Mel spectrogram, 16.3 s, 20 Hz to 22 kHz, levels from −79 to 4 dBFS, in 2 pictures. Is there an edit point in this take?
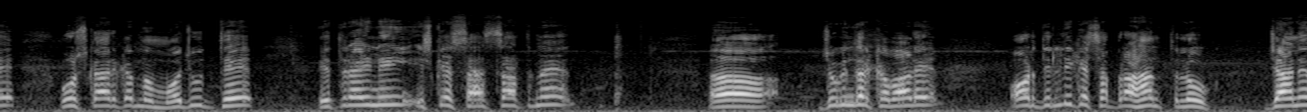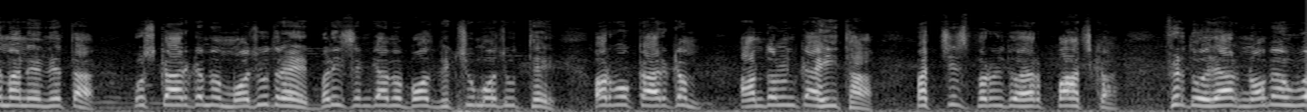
no; 0 cuts

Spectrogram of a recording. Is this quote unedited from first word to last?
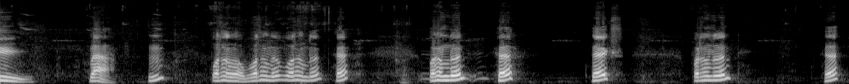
yes; 0 cuts

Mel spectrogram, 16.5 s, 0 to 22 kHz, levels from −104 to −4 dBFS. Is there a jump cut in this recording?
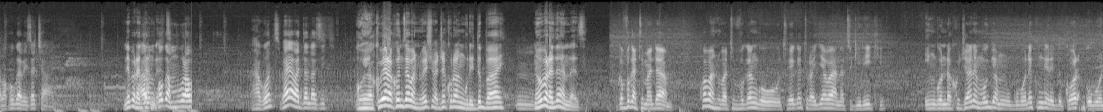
yes; 1 cut; at 9.2 s

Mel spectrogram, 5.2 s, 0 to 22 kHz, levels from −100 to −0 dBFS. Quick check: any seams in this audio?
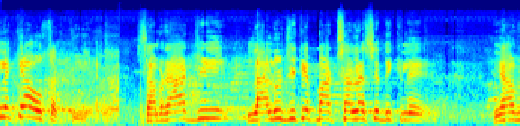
yes; 1 cut; at 1.2 s

